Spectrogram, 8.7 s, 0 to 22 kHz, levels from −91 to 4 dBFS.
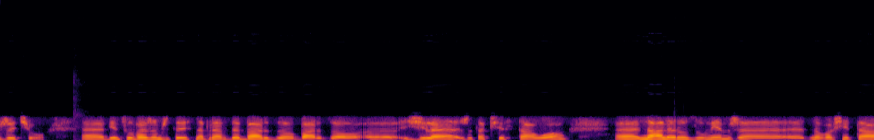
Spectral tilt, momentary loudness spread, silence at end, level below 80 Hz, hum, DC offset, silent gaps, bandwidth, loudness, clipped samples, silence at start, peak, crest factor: -7.5 dB/octave; 9 LU; 0 s; -76 dBFS; none; under 0.1%; none; 4 kHz; -26 LUFS; under 0.1%; 0 s; -6 dBFS; 20 dB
